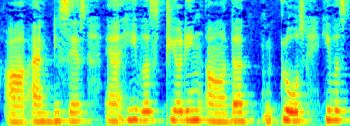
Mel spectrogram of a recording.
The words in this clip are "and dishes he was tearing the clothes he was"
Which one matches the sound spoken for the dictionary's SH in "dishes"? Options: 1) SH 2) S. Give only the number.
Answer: 2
